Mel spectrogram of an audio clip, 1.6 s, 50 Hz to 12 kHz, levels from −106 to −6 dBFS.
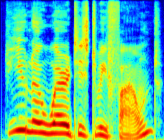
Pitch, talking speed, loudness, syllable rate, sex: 200 Hz, 330 wpm, -16 LUFS, 6.7 syllables/s, male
